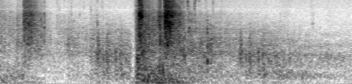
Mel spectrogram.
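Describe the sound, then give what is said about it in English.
Gunshots from a weapon fired at the ground: sharp, booming cracks, two loud ones close together and fainter noise before them, over a constant rough background hiss. “then fires his weapon twice more at the ground.”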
